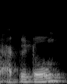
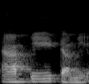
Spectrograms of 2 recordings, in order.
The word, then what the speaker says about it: epitome: I told you that the pronunciation of it is not epitome. Many people do mispronounce it, and I don't want you to mispronounce this. It is epitome.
